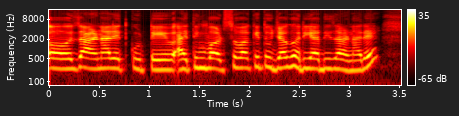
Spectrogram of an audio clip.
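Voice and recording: The speaker is a woman. Her intonation stays fairly even.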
